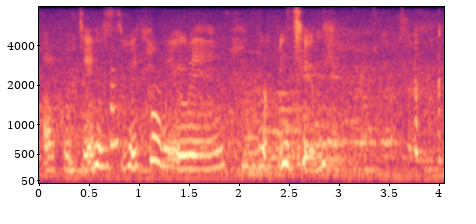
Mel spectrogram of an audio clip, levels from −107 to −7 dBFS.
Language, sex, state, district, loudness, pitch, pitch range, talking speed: Hindi, female, Chhattisgarh, Raipur, -15 LUFS, 305 Hz, 260-340 Hz, 120 wpm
